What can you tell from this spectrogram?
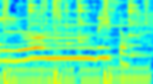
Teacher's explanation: cara bacanya yaitu dengan cara menggantikan huruf nun sukun menjadi suara mim seperti mim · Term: iqlab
